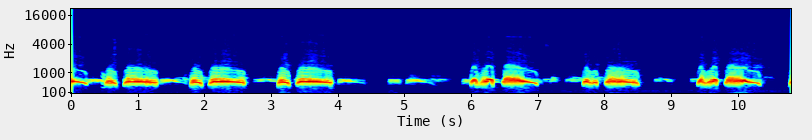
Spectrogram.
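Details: Spotted dove giving the urgent 'thúc gù' cooing in the low 'thổ' voice style, a full song from a lure bird: mellow, low coos grouped into short phrases, each phrase repeated about every one to two seconds, with brief gaps.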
